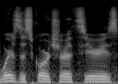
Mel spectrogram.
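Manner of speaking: plain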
